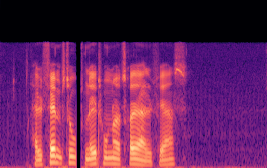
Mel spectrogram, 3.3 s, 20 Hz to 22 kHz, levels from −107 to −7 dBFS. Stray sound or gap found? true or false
true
